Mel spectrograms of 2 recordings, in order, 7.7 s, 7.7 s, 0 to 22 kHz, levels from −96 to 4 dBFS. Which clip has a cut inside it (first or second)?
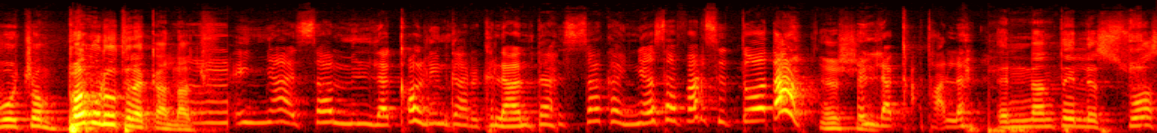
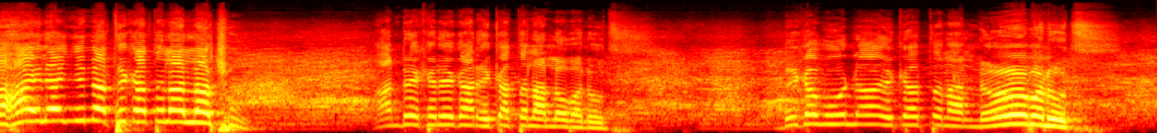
first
